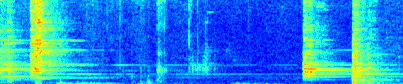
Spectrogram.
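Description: Two sharp metallic clanks about a second and a half apart, each ringing on briefly: the spoked dirt-bike wheel and steel tire spoons knocking on the metal tire-changing stand as the wheel is turned over.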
